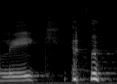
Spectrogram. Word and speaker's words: lake: E tem uma regra de gramática aí, de como, uma regrinha, né, que por que esse A tem que ser pronunciado ei, porque no fim tem a letra E, então lake.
